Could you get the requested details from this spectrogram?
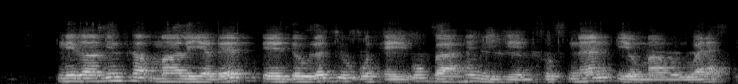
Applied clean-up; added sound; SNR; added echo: neural separator model SepFormer DNS4.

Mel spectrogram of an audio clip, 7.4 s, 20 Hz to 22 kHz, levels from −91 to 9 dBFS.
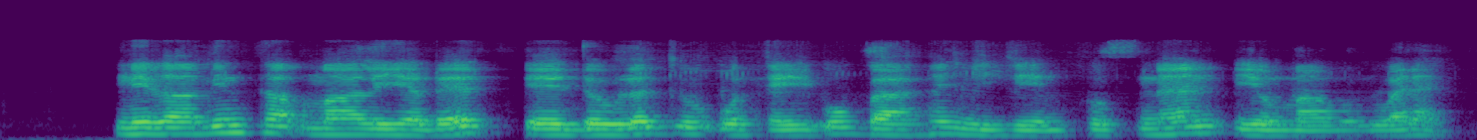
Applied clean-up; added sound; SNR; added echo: neural mask model DeepFilterNet 3.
